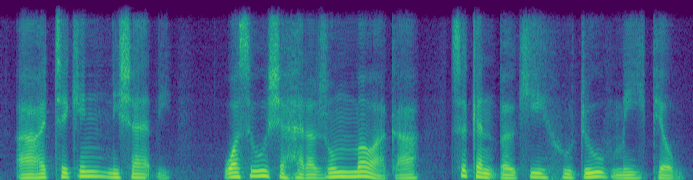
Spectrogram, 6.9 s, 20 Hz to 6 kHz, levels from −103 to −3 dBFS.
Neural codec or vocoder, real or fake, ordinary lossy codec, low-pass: codec, 16 kHz, 0.2 kbps, FocalCodec; fake; Opus, 64 kbps; 5.4 kHz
